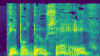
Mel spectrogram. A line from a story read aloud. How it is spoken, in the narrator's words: said Jason, lowering his voice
